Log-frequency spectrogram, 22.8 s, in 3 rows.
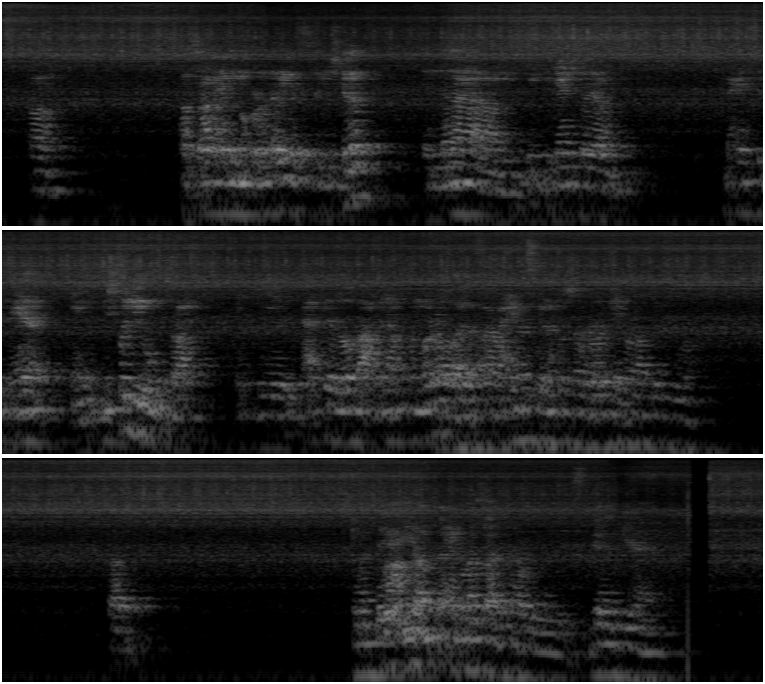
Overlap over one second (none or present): present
